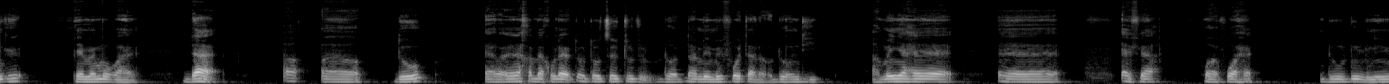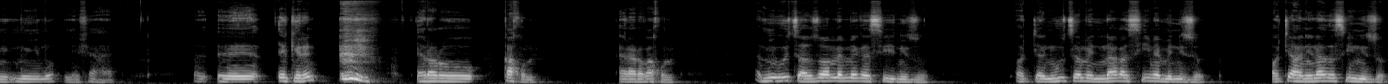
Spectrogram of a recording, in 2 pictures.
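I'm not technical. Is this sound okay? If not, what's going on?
Yes, this one's fine: nothing in the recording jumps out as a problem, so you can relax about it.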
